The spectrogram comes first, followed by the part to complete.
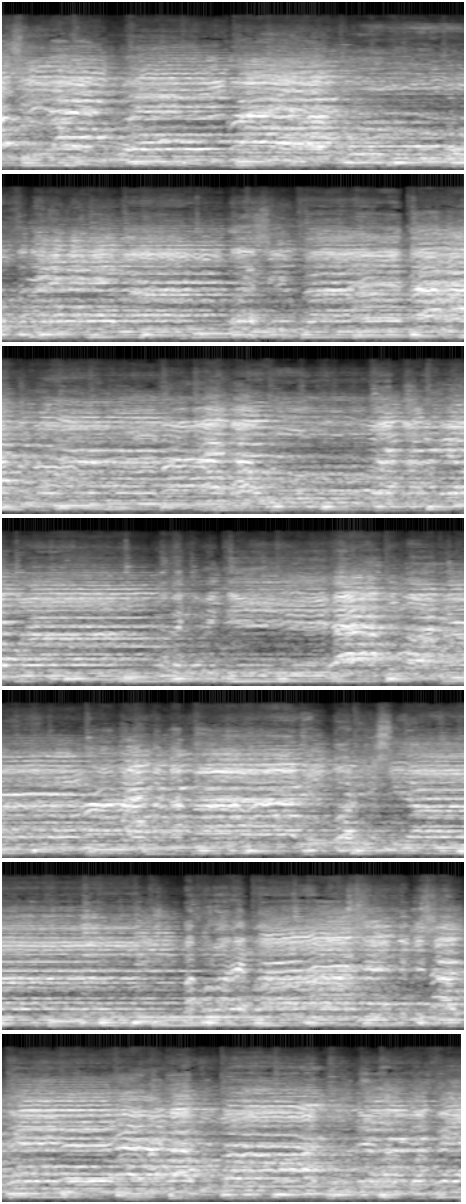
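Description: A choir singing in several-part harmony, holding long chords in phrases a few seconds long.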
